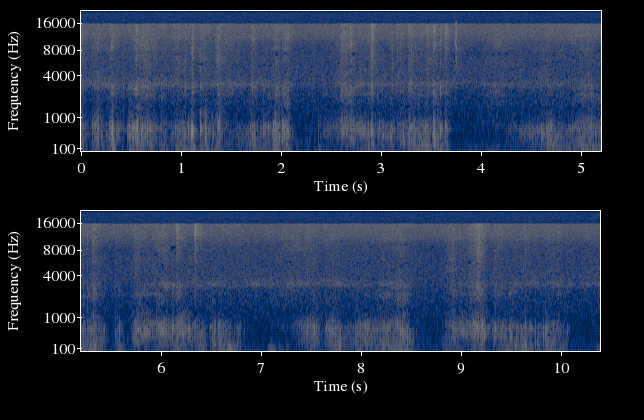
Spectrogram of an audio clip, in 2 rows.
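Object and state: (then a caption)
Cellulose sponge cloth scratched. Fingernails scratch a thin, flat, yellow textured cellulose sponge cloth, making dry, soft rasping in short bursts with brief quiet gaps between them. The scratching is muffled and low-mid in tone, centered around 500 Hz with little high-end brightness.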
